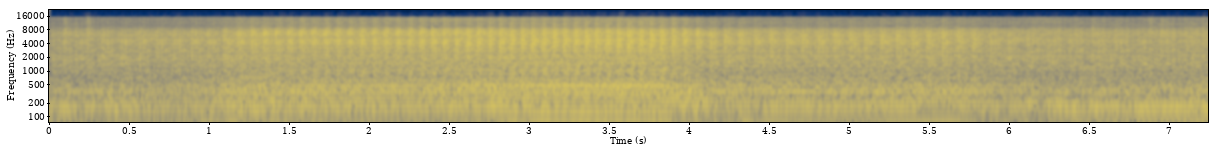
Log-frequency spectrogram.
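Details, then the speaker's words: Land Rover Series 3 2.25 diesel, five-bearing engine, warm UK weather after 10–15 seconds of glow plugs: idle clatter with a sharp knock about three or four a second that comes in with revs and goes off-throttle; timing is out, owner also suspects the fuel pump. "it's quite a good strong engine apart from this knocking sound there it is you can just hear it coming in now but when I let off the revs it goes and it does run quite nice"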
